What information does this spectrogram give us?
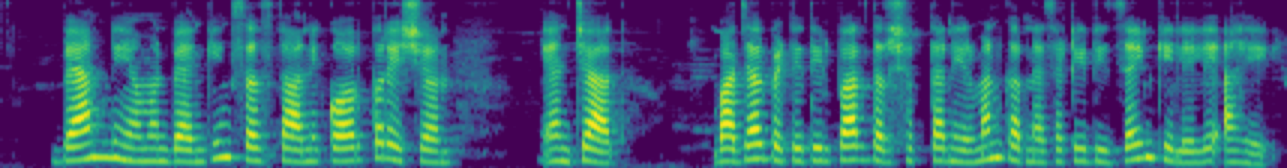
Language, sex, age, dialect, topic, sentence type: Marathi, female, 36-40, Varhadi, banking, statement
